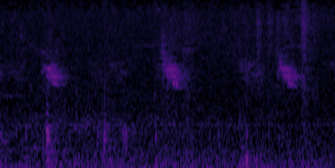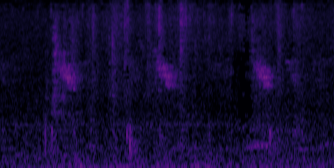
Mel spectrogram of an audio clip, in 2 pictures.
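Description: A small bird chirping faintly in the background: short high chirps repeated about once a second, with a few soft clicks in between.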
